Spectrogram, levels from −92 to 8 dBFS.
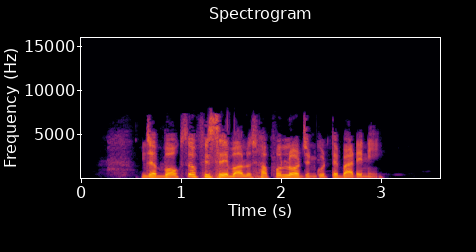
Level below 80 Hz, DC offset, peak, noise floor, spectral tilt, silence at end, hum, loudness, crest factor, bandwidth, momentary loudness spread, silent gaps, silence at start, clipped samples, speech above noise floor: -54 dBFS; under 0.1%; 0 dBFS; -50 dBFS; -5.5 dB/octave; 0.65 s; none; -17 LUFS; 18 dB; 7.8 kHz; 9 LU; none; 0.6 s; under 0.1%; 33 dB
